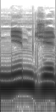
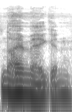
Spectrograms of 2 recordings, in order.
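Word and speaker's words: Nijmegen: is in the netherlands that's nigh megan megan yeah what did i say nidge megan you said something like ninja boy yes you did i think we're mispronouncing some of the words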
